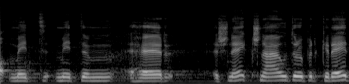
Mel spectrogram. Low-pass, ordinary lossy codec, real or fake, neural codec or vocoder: 14.4 kHz; none; real; none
